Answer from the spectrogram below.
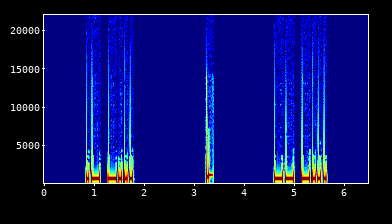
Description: Morse code, heard as a keyed tone, about 22 wpm, 700 Hz. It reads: AB MB
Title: Canadian Provinces and Territories 22wpm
